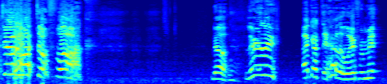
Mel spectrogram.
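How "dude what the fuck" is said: high, loud, drawn-out disbelief; mock shocked yell. Friend who is not interested reacts, mock shocked yell. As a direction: cry out slowly in comic shock. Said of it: "He's like".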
